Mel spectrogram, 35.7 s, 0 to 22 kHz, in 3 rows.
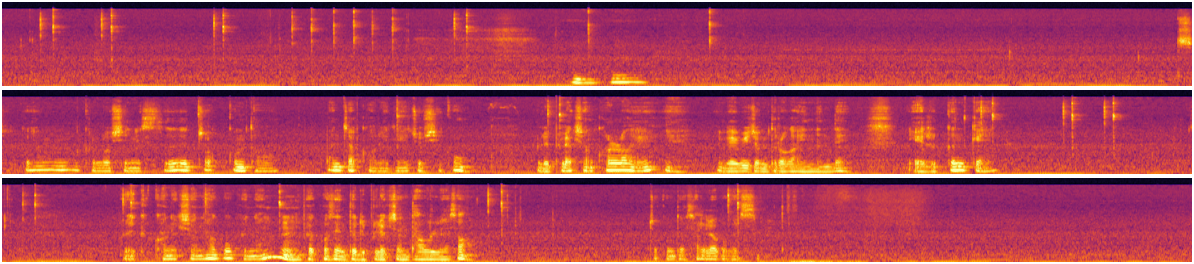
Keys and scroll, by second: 28.9 shift+F1.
